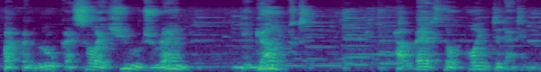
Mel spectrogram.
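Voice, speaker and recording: A man's voice: medium pitch, slow. Echoey male storybook narrator over music. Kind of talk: scripted children's read-along narration.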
